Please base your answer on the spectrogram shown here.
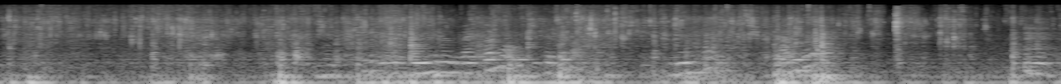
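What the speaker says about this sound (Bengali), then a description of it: "দাঁড়ান, আগে লাউ শাকটা নিয়ে এসে ধুই" Bottle gourd greens being rinsed in a sink under a running tap, a steady close splashing flow with irregular sloshes and drips as the leaves are handled, with no talk.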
